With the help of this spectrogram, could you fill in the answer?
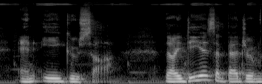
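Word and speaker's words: い草: This one has two parts, the tatami and the igusa, pronounced tatami and egusa.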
